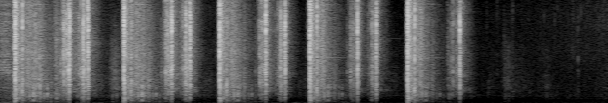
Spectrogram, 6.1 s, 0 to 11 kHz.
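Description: Mossberg Shockwave 590M 12-gauge pump-action firing five shots of 8-shot target loads, about a second apart, each shot followed by the clack of the pump being racked.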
